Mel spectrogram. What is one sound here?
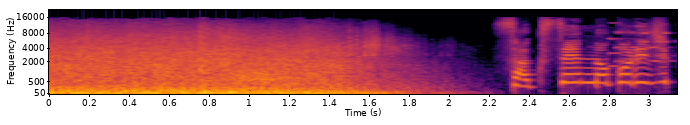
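A large explosion booms and rumbles away.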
